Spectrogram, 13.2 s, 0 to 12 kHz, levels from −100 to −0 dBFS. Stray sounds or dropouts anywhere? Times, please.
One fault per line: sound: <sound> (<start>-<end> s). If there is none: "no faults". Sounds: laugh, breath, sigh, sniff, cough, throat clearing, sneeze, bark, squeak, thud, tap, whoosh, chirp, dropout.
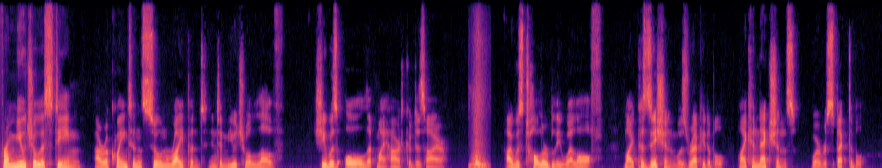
sound: whoosh (7.0-7.4 s)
